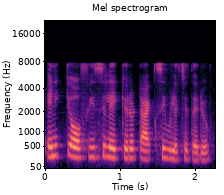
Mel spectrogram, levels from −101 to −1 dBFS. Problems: none marked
